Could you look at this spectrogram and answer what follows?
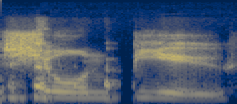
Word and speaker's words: Sean Bew: Can I just double check that I'm pronouncing your name correctly? It's Dr. Sean Bew, is that right? Yeah. Yeah. Yeah, that's right.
